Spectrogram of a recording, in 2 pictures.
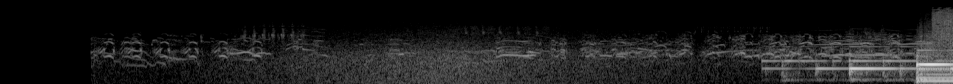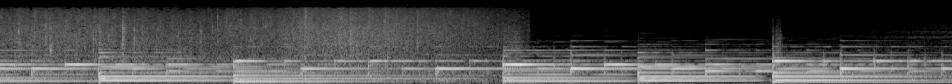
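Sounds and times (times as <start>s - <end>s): flock of birds calling: 0.9s - 14.8s
music with held tones: 7.6s - 19.0s.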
